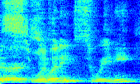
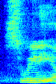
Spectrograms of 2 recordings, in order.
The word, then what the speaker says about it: Swinney: Swinney? It's spelled Swinney, but some people say it's Sweeney on TV.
